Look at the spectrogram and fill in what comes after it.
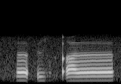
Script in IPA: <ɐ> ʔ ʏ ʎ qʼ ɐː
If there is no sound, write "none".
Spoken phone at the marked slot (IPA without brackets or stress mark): ɐ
